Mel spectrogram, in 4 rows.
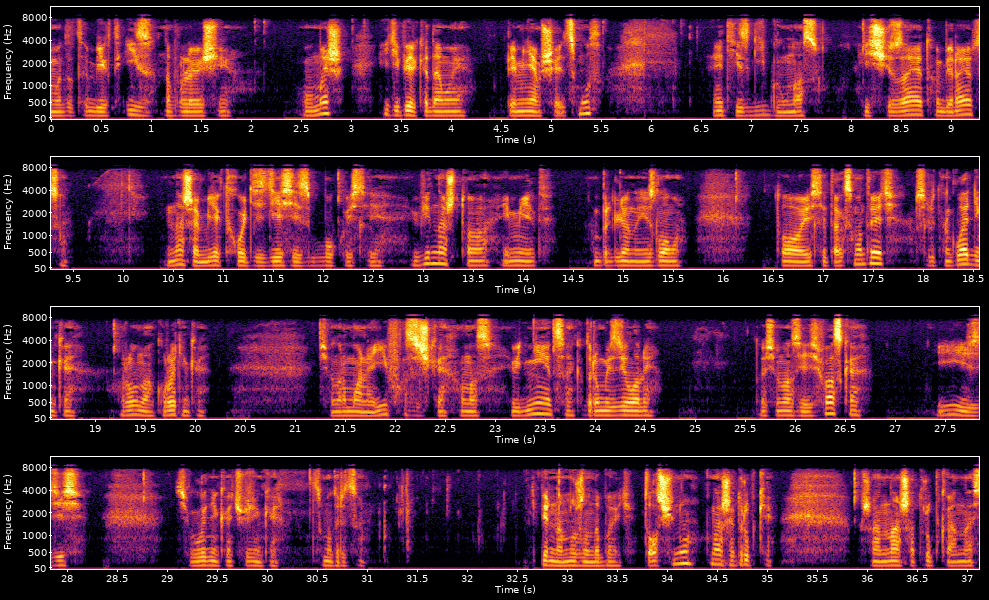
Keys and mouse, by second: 8.2-11.4 middle drag, 12.4 middle click, 16.2-17.4 middle drag, 19.4-21.0 middle drag, 22.4-22.8 shift+middle drag, 23.7-24.6 shift+middle drag, 28.8-32.2 middle drag, 36.0-36.8 shift+middle drag.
